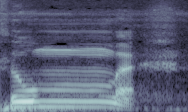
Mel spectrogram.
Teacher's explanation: Thumma huruf sa ya, ujung lidah kita keluar dari batas gigi ya. Thumma, mimnya huruf tipis.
